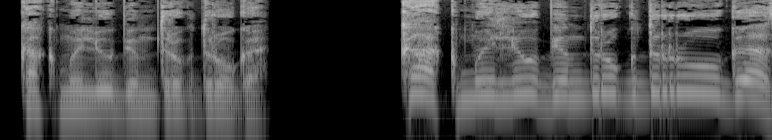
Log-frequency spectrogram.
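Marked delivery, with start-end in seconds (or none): 2.0-3.9 high, slow, ringing cry; exclaimed. A narrator's reading. Narrator echoing Nastenka, a high slow cry. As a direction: throw the words out in a slow cry, voice pitched high. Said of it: "закричал я".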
